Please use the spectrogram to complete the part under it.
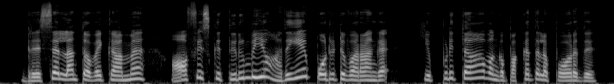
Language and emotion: Tamil, disgusted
